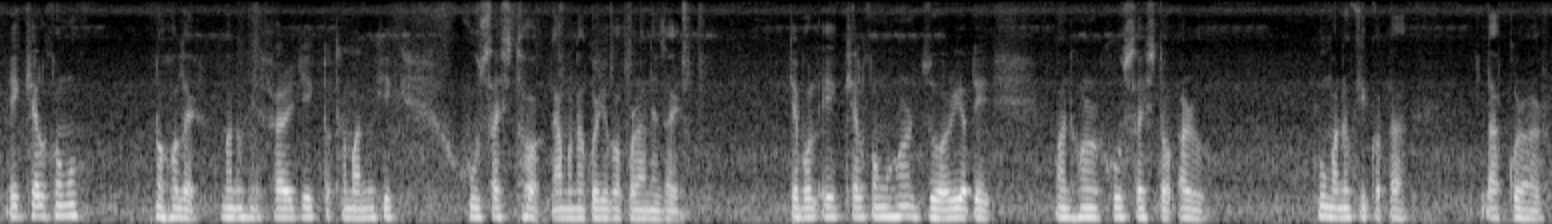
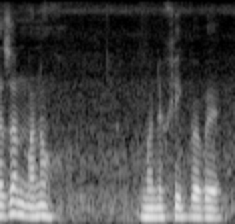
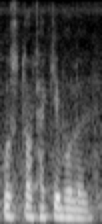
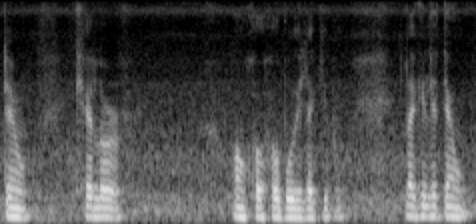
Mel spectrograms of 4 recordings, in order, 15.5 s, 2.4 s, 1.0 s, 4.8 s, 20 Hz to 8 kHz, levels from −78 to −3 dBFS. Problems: none marked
